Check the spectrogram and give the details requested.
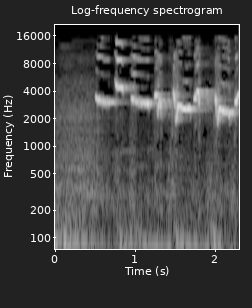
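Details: Caged greater green leafbird in lively jamtrok song filled with ciblek mimicry and ngeroll rolling. After half a second of quiet come clear whistled notes, then a string of quick slurred, warbling phrases.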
